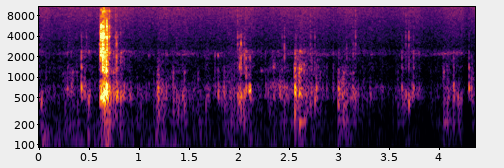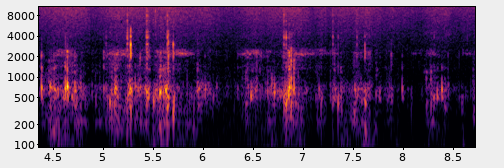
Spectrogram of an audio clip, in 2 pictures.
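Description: Mountain bike rolling down a rough dirt singletrack: irregular crunching and rattling of the tyres over loose dirt and stones, with a sharp knock about a second in.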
